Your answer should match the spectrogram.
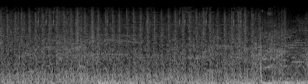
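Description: Rapid, continuous gunfire in the video game Starship Troopers: Extermination, a dense automatic rattle of many shots that barely lets up. Background noise sits beneath it, with some speech mixed in.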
